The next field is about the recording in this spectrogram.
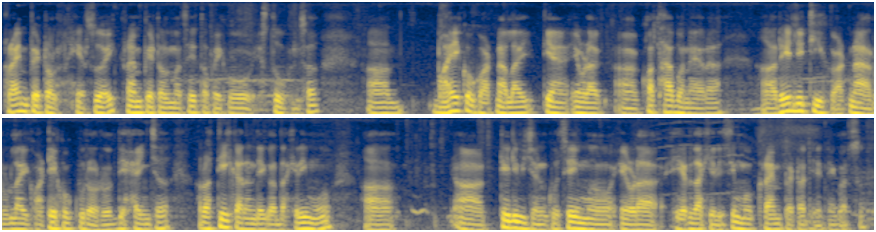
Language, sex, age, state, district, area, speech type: Nepali, male, 45-60, West Bengal, Kalimpong, rural, spontaneous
